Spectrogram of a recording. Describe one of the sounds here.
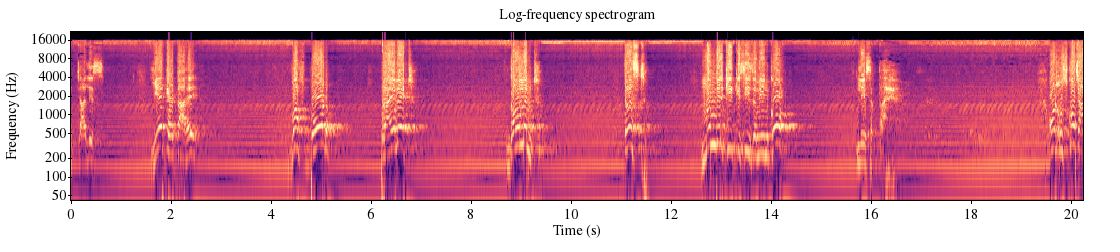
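An older man speaks slowly and deliberately through a microphone, in short bursts with long pauses.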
